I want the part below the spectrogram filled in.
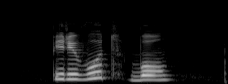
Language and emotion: Russian, neutral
